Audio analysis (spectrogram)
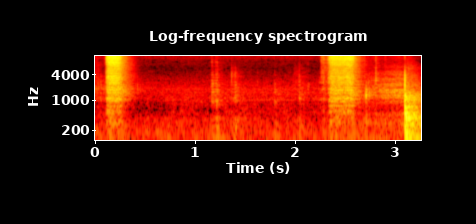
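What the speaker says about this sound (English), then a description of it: "spray a little contact cleaner down inside of here" Contact cleaner sprays onto the contacts of a 25-inch K7500 arcade monitor in two short, sharp hissing bursts close up, separated by faint clicks and handling noises.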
